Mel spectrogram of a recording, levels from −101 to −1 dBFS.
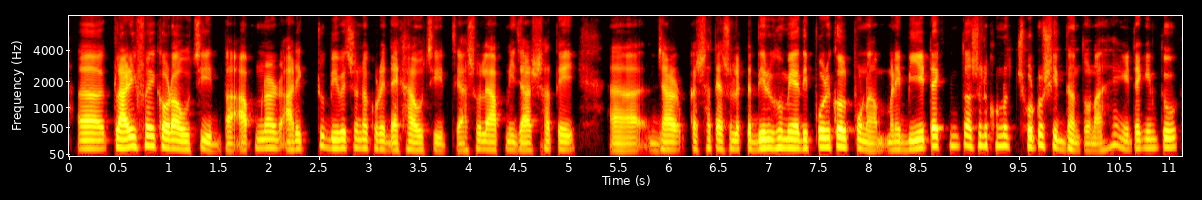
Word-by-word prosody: আ - - +6 0.3
clarify 155 +3 +6
করা 135 -1 +7
উচিত. 120 -2 -4
বা 105 - 0
আপনার 140 +1 -1
আরেকটু 125 +6 -5
বিবেচনা 140 0 -1
করে 125 -2 -1
দেখা 120 +2 -1
উচিত 110 -1 -7
যে - - -5
আসলে 125 +2 -2
আপনি 115 +1 -10
যার 110 0 +1
সাথে 125 -1 -3 0.5
আ - - +1 0.4
যার 115 -1 +3
কা - - -2
সাথে 135 0 -3
আসলে 125 0 -3
একটা - - -3
দীর্ঘমেয়াদী 135 0 +3
পরিকল্পনা 150 -5 +4 0.2
মানে 115 +1 -2
বিয়েটা 140 +5 +5
কিন্তু 170 -1 -12
আসলে 175 +2 -4
কোন 170 - -3 0.2
ছোট 150 - +2
সিদ্ধান্ত 125 -7 -2
না, - - -1
হ্যাঁ? 180 -2 -9
এটা 135 +3 -1
কিন্তু, 140 +1 -2
135 Hz, 190 wpm, -25 LUFS, 120-145 Hz, 0.5 s, করা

